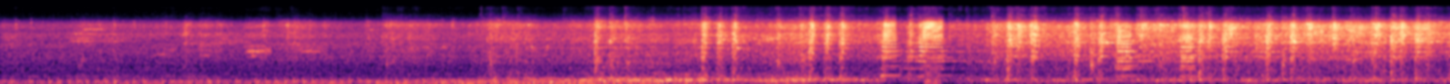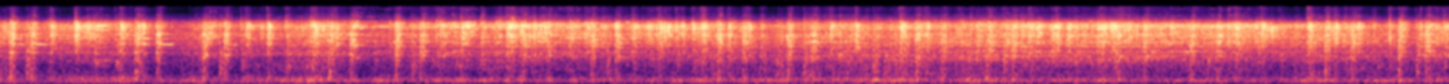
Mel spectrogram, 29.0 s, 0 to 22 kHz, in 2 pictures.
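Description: ZCU-30 diesel-electric locomotive approaching with a low engine rumble that swells over the first several seconds, a brief horn blast about nine seconds in, then a long rake of passenger coaches passing close by, wheels clattering steadily over the rail joints.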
